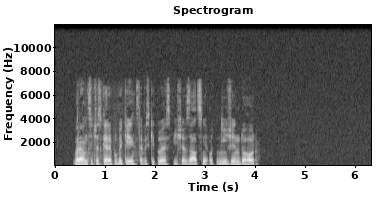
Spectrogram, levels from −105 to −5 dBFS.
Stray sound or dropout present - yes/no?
no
